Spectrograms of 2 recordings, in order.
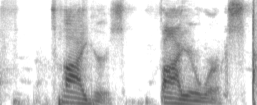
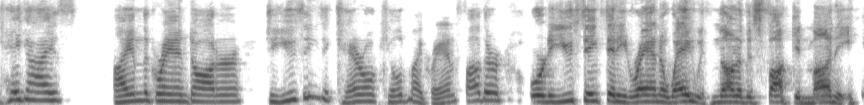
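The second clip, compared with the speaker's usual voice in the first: higher, chirpy mock granddaughter voice; lightly voiced granddaughter, higher; 8 semitones higher than usual. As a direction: play her bright and fake-sweet. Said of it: "she's like".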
